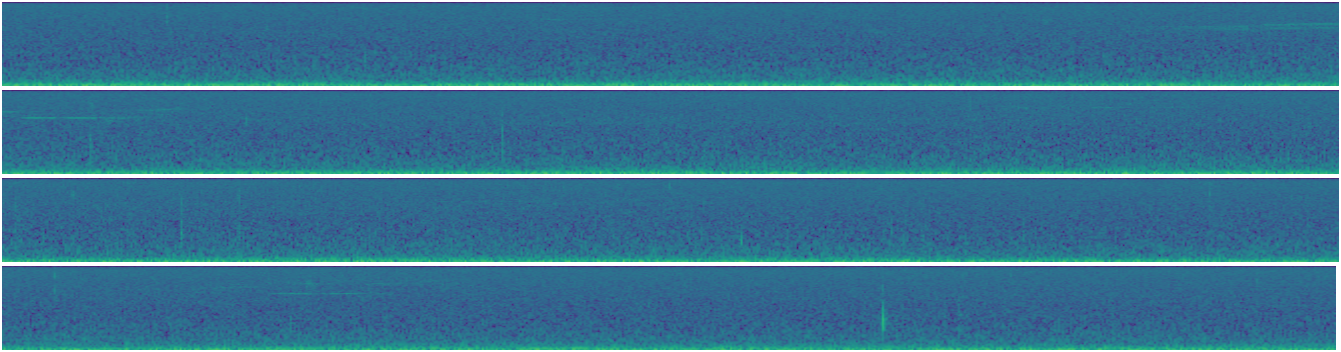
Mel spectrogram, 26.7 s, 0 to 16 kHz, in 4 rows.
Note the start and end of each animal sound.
[5.77, 7.64] Black-throated Green Warbler (Setophaga virens)
[11.25, 12.73] Blackburnian Warbler (Setophaga fusca)
[20.86, 21.94] Black-throated Green Warbler (Setophaga virens)
[21.03, 22.20] Blackburnian Warbler (Setophaga fusca)

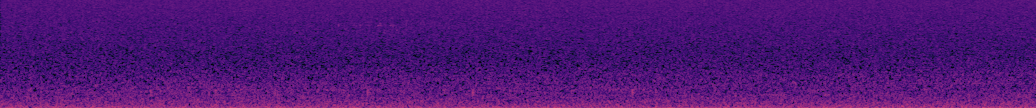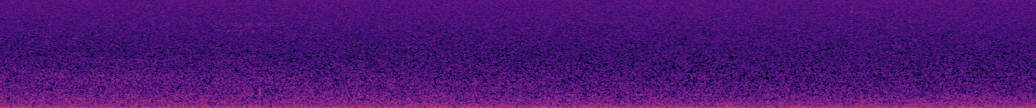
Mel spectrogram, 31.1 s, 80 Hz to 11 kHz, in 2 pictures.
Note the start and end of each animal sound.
[5.06, 6.41] Yellow-rumped Warbler (Setophaga coronata)
[18.70, 20.08] Yellow-rumped Warbler (Setophaga coronata)

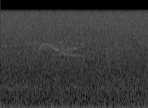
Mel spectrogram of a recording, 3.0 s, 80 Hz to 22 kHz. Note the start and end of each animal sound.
[0.57, 1.68] Eastern Wood-Pewee (Contopus virens)

